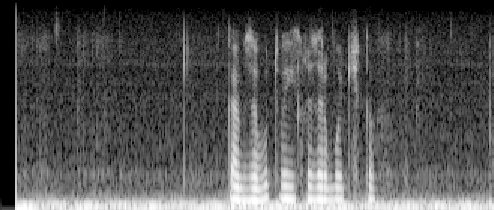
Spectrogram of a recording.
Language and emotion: Russian, neutral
